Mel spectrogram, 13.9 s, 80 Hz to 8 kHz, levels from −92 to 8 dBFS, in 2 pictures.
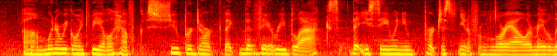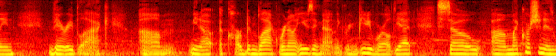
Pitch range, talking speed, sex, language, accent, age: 165-200 Hz, 220 wpm, female, English, American, 30-49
